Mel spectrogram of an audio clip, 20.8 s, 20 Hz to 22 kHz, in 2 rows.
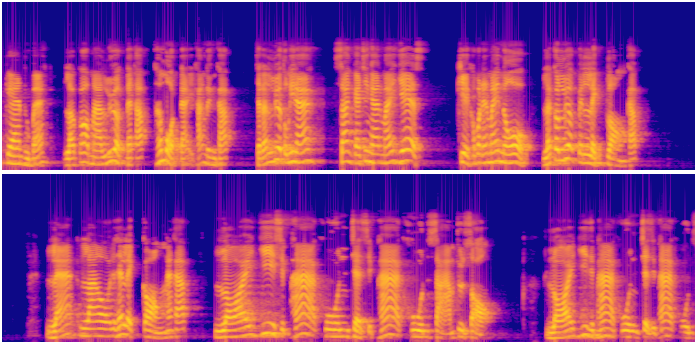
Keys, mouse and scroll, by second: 0.1-0.7 scroll up 2, 0.6 middle click, 1.1-1.4 scroll down 1, 1.9 click, 2.7 click, 7.8 click, 10.4 click, 12.4 scroll down 1, 13.6-13.9 scroll up 1, 17.5 click.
